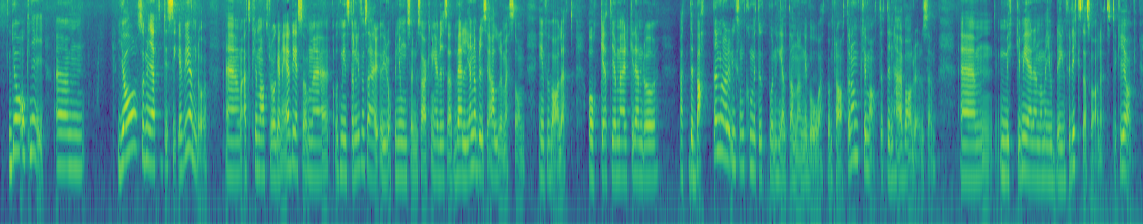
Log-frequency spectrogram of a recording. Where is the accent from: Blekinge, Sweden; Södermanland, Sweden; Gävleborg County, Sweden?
Blekinge, Sweden; Karlskrona; När jag som 16-åring startade min första miljöorganisation hemma i Karlskrona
